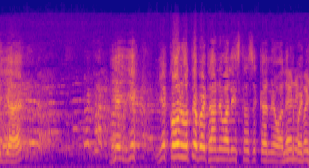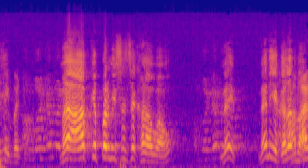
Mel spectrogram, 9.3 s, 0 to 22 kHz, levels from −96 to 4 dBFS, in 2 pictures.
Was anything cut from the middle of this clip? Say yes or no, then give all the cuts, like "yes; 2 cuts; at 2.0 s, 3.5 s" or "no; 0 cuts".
no; 0 cuts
